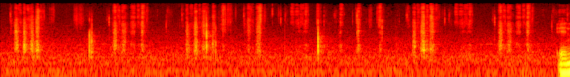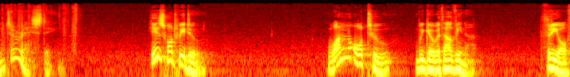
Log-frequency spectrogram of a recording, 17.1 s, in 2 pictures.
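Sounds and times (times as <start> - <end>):
pen scratching on paper in an office: 0.1 - 9.8
speech: 8.4 - 9.4, 10.8 - 11.7, 13.5 - 15.7, 16.7 - 17.1.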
